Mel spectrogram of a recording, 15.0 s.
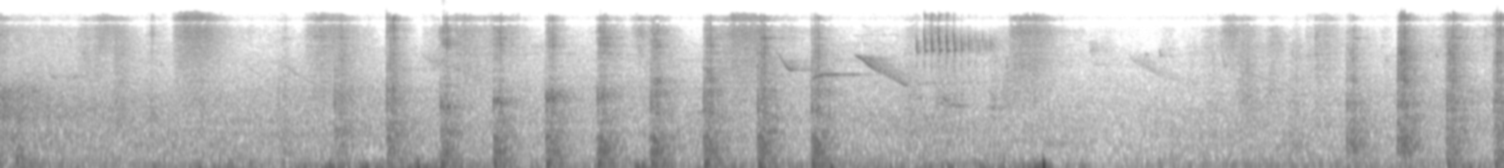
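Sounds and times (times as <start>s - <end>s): wind rumbling on microphone: 2.0s - 4.8s, 9.4s - 11.0s
high bird trill: 8.6s - 10.1s.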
